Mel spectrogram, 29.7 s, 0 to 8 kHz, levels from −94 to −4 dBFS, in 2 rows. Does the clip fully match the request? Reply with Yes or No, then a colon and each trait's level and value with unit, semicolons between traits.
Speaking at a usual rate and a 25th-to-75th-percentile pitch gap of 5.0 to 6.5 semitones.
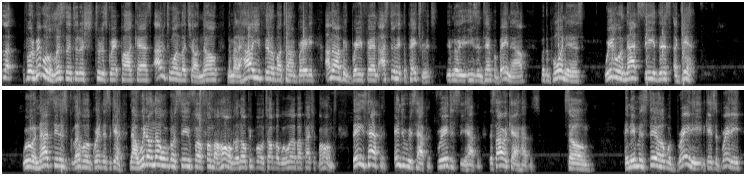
No: fast, 220 wpm; average, 5.3 semitones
